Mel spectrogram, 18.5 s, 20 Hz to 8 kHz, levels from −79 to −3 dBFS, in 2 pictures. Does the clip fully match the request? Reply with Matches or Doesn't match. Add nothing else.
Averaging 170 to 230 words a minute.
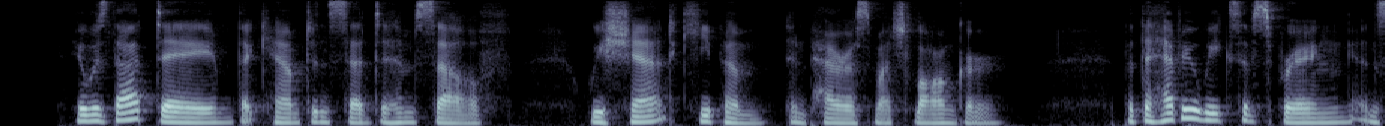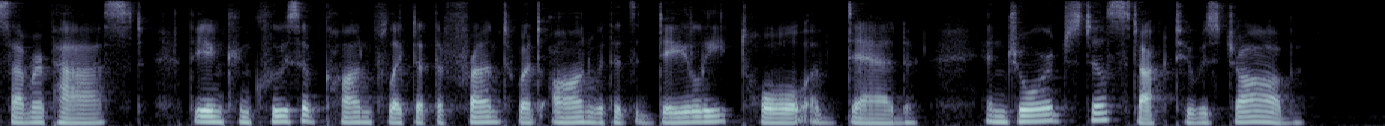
Doesn't match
